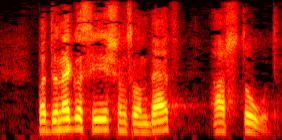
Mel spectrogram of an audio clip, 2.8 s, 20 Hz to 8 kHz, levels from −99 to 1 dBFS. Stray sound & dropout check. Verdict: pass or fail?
pass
